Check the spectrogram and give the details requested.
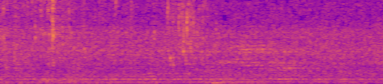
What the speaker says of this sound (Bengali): দেখো একটু জল দিই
